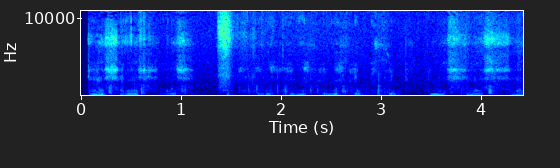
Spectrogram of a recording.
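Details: Male Olde English Bulldogge calming himself by sucking a stuffed fish toy indoors; soft, wet, low sucking pulses repeat about three times a second, with a few brief hissy breaths between them.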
